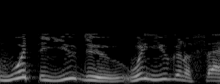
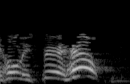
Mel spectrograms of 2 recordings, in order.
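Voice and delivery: high, loud call to the Holy Spirit; crying out for help; 7 semitones higher, 10 dB louder than usual. Acted. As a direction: lead the crowd in a shouted plea. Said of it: "cry out for help".

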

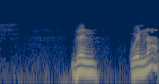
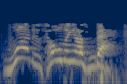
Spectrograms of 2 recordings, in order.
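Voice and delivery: emphatic preaching; 6 semitones higher, 3 dB louder than usual. Acted. Preacher repeats the question twice.

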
